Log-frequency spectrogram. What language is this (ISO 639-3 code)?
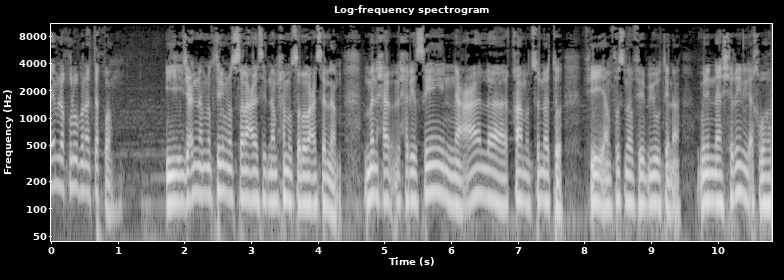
ara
